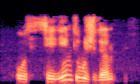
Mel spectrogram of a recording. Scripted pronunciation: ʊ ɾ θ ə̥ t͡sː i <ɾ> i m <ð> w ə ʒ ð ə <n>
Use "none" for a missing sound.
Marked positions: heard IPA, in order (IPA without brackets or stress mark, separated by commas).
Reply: l, θ, m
